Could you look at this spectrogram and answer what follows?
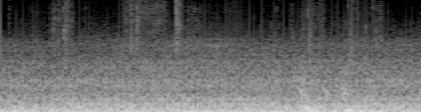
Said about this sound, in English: Why is so much traffic today?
